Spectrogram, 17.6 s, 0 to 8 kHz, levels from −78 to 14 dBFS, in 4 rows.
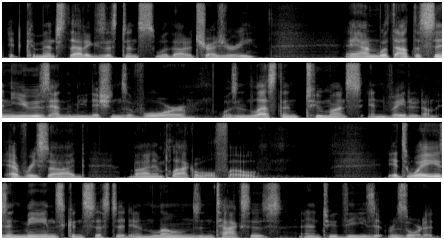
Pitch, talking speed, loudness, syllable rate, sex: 135 Hz, 150 wpm, -19 LUFS, 4.8 syllables/s, male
